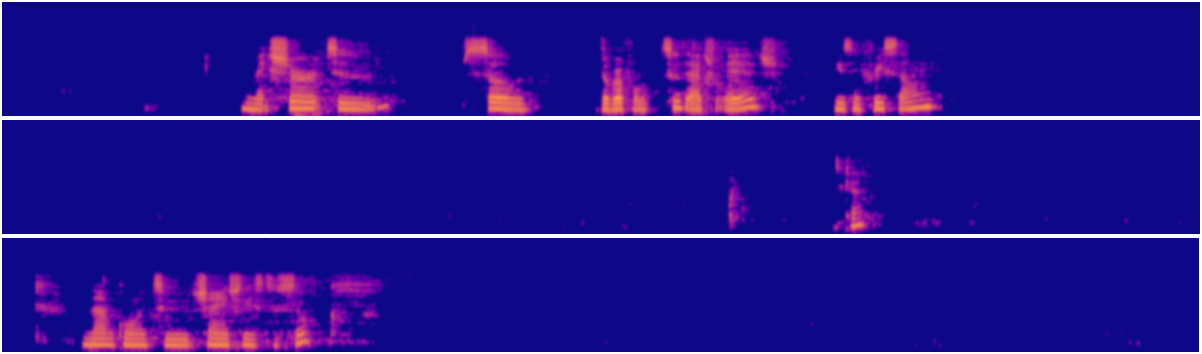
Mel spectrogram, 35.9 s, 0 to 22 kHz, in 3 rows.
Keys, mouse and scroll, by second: 3.3 click, 9.7-12.1 scroll down 1, 12.1 click, 16.0 middle click, 17.5 click, 20.8-21.3 scroll up 1, 21.3-24.0 middle drag, 25.3 click, 29.3-32.1 drag, 34.1 click.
